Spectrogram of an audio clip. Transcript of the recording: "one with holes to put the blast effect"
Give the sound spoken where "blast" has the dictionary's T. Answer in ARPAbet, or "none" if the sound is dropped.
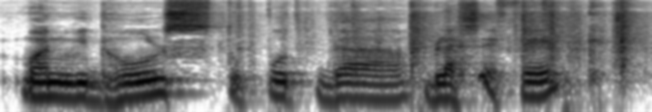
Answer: none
